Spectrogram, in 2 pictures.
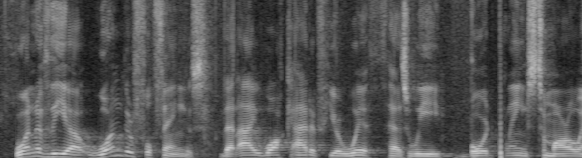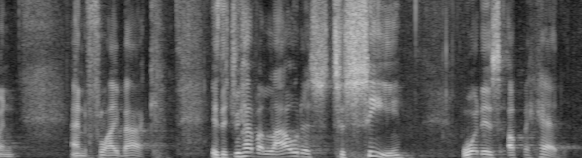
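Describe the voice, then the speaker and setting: In a Spanish accent, a man talks at a fairly slow pace with long, frequent pauses. His medium-pitched voice has lively intonation. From Dominican Republic. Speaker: conference delegate. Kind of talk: closing remarks at a conference. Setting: conference plenary session.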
